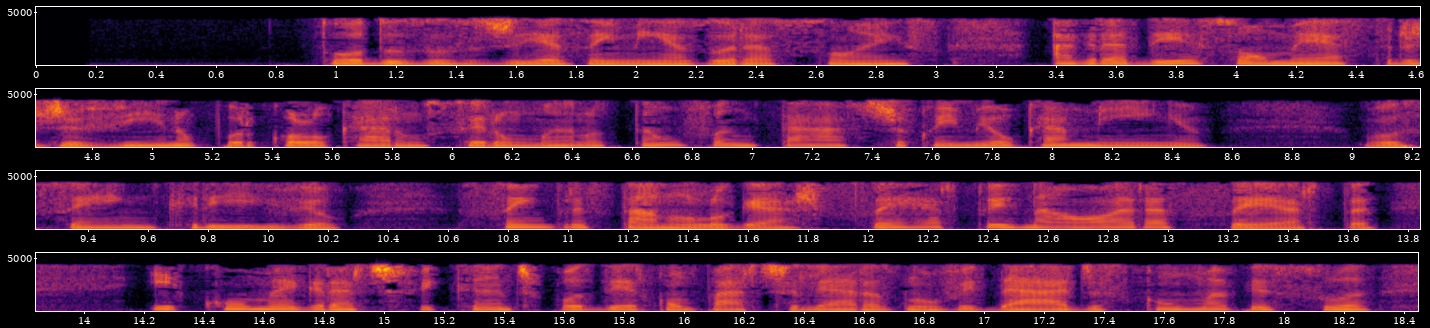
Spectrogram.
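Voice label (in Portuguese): AMIZADE (Feminino), Telemensagens, Homenagens; Telemensagens 2017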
